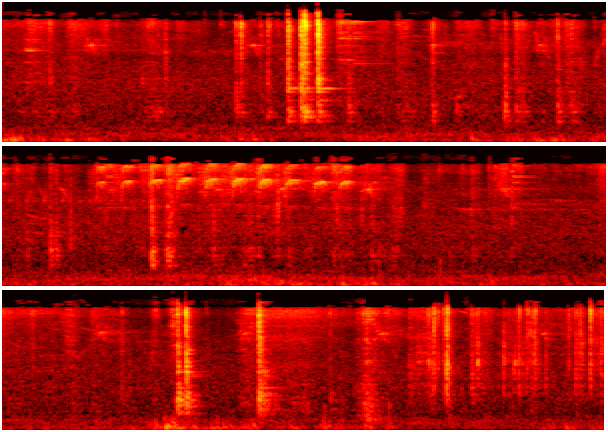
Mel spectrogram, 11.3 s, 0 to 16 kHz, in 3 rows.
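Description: Sharp metallic clinks and knocks from hand work at the timing-belt cover of a Ford 2.3 engine: one loud clink about two seconds in and two more near the end. A bird's rapid series of high chirps comes in the middle, over a low rumble of wind.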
